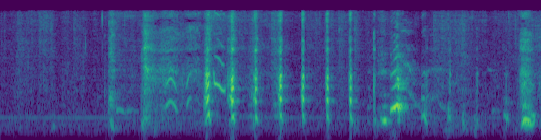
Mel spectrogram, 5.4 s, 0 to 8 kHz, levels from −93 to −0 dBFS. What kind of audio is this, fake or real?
real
